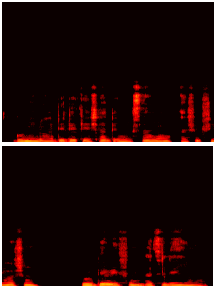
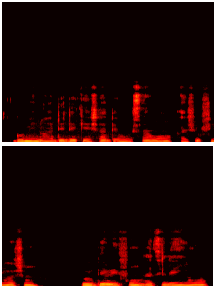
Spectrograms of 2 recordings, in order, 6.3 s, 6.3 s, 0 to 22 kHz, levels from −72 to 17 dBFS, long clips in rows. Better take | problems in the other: second | noise reduction (neural mask model DeepFilterNet 3)

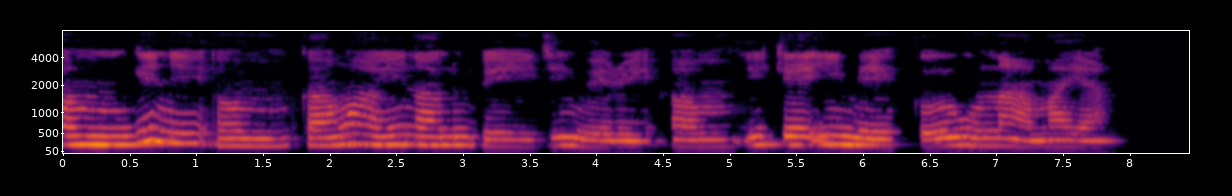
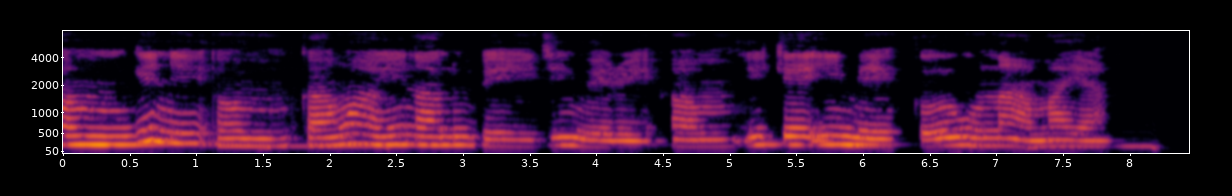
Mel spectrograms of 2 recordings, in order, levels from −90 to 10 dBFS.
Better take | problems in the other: first | noise reduction (neural mask model RNNoise)

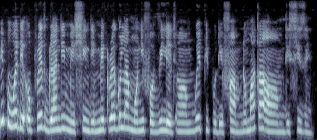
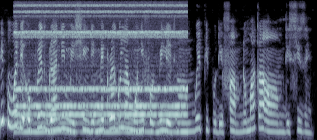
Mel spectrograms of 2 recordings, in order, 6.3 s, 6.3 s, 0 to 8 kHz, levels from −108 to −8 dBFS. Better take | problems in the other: first | background sound (Organ); 3 dB above the speech

